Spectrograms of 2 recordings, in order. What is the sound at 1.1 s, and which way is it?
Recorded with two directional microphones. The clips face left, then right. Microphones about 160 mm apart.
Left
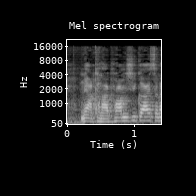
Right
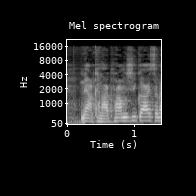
Speech, 20° left (ahead or behind).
